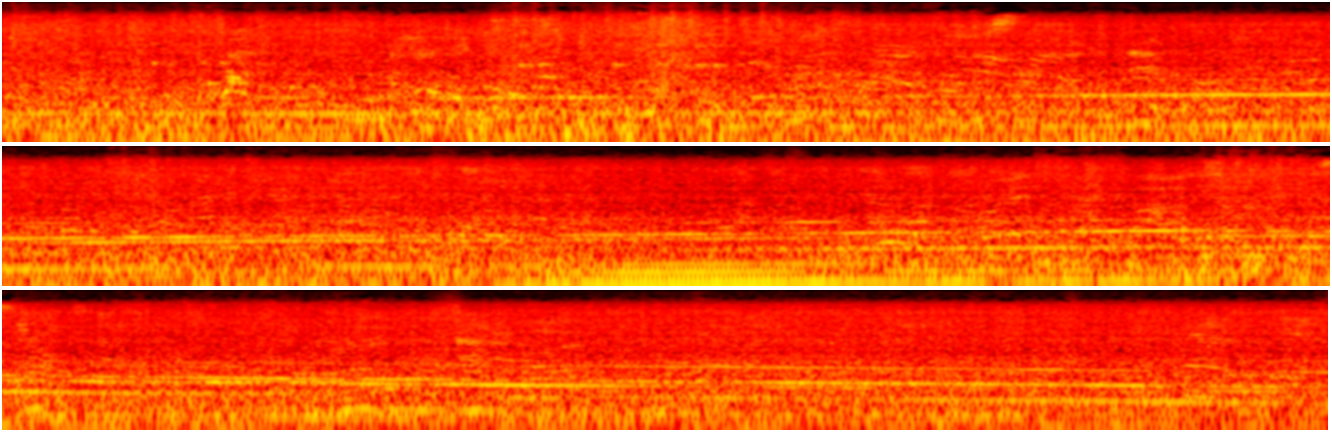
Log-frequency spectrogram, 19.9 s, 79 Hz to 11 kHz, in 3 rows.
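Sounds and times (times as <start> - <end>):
bus engine drone: 0.0 - 19.9.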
